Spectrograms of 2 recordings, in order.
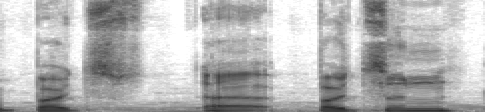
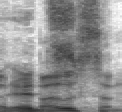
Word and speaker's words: boatswain: There was Thalos, who is the boatswain, almost said boatswain, yeah, it's bosun.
